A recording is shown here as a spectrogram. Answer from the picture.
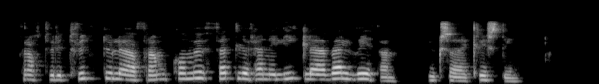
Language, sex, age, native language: Icelandic, female, 30-39, Icelandic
